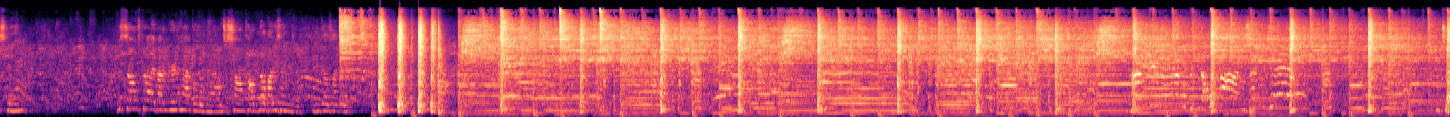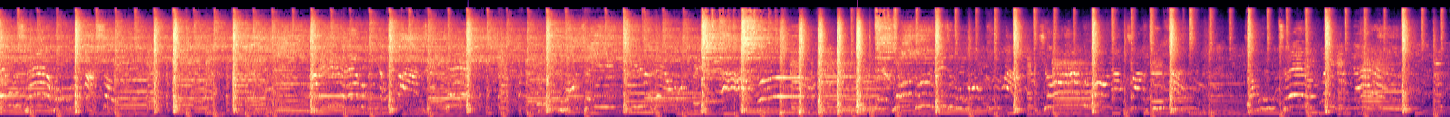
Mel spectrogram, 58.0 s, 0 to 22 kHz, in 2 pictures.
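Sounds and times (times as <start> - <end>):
acoustic and electric guitars: 6.8 - 58.0
drum kit: 6.8 - 58.0
bass guitar: 7.3 - 58.0
woman singing lead vocal: 22.4 - 26.2, 28.6 - 32.1, 35.1 - 58.0.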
